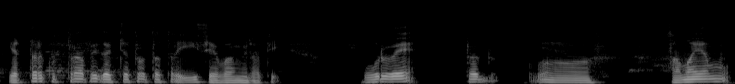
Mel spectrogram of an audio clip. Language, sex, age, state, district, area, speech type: Sanskrit, male, 45-60, Karnataka, Shimoga, rural, spontaneous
